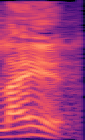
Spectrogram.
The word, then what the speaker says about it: lyre: and with timbrel and lyre. I always cannot pronounce this. How to pronounce that? Lyre. That's like lying, right?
